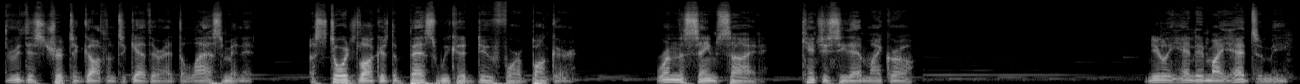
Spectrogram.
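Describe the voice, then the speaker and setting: A man's voice: deep voice, fairly even intonation, normal speed, pauses often, soft background music. A man voicing a hard-bitten, grim vigilante in a comic dub, speaking tersely and wearily. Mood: frustrated. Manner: terse, grim, world-weary. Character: hard-bitten male gun-toting vigilante ex-soldier type. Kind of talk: comic dub dramatic narration.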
